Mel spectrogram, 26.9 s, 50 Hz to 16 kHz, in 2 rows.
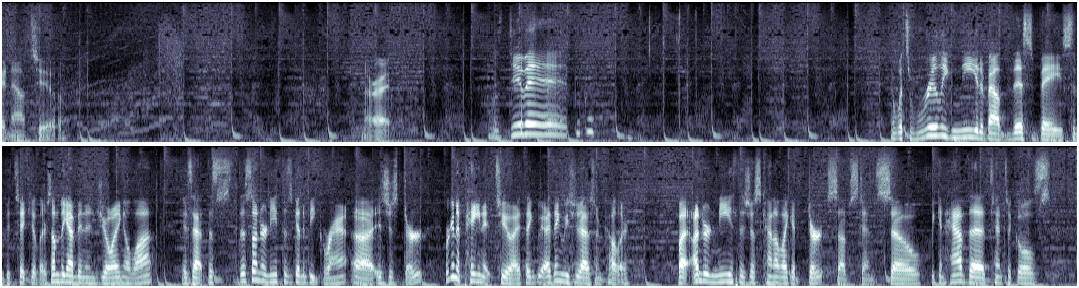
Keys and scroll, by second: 15.2 s, 16.6 shift+f, 17.1 shift+f.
